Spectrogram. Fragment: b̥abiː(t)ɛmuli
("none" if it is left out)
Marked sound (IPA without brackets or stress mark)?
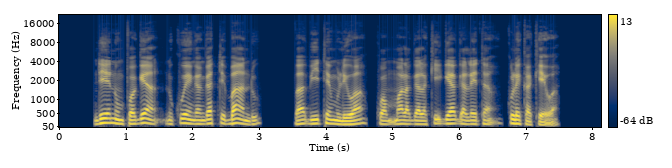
t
